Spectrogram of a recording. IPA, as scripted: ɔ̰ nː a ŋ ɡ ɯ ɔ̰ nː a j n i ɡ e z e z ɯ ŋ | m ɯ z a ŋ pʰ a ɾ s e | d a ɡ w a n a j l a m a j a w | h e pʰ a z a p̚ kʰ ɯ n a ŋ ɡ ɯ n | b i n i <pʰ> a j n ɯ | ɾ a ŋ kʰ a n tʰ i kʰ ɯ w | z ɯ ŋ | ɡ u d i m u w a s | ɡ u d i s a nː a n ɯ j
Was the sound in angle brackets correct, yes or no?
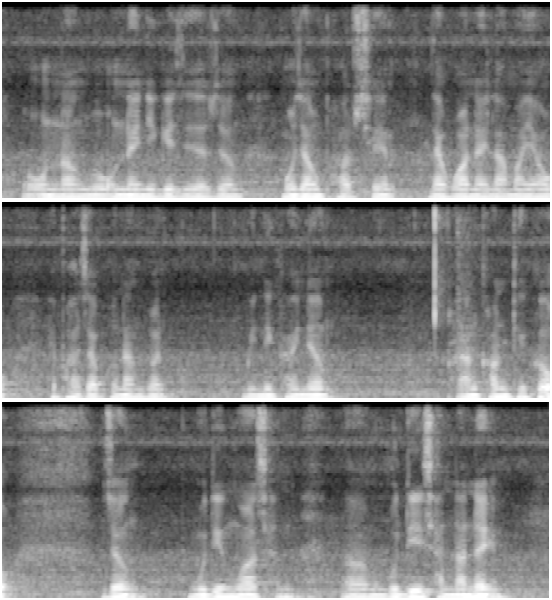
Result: no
